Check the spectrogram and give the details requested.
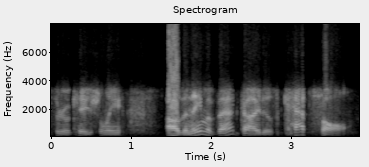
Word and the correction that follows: Quetzal: And it's actually pronounced, now Tim is really funny here because we have differences in how we pronounce things, but it's Quetzal, which okay.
